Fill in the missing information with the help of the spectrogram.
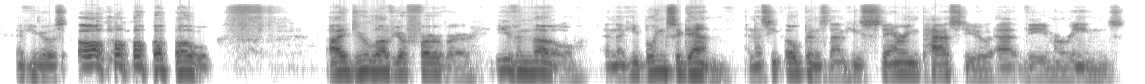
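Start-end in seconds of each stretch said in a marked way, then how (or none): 0.8-2.2 high, drawn-out burst of laughter. Voicing a character whose glare breaks, bursting into laughter. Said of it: "he just explodes into a go-".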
